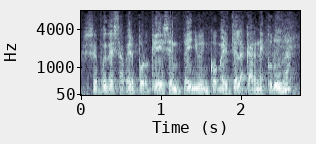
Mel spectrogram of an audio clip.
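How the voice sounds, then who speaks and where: An actor with a Castilian accent playing a suspicious husband, narrating a dark suspense radio drama in measured, literary phrasing. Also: male voice, low-pitched, lively intonation, slight background noise. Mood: probing, reproachful. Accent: Castilian Spanish.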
